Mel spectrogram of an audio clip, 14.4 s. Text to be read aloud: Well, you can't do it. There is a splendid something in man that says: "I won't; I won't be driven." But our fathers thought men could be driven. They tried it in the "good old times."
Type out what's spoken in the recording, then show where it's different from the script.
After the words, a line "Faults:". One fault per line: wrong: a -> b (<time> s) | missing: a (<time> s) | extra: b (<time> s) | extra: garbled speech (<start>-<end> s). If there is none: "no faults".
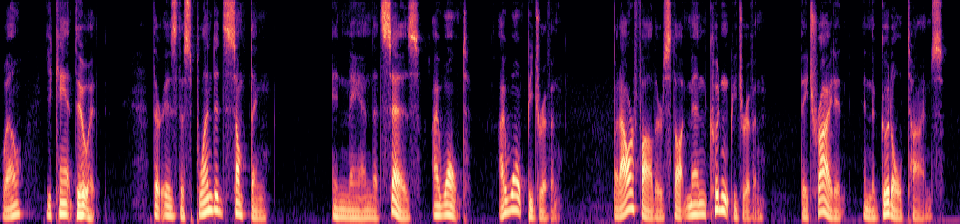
Well, you can't do it. There is the splendid something in man that says: "I won't; I won't be driven." But our fathers thought men couldn't be driven. They tried it in the "good old times."
Faults:
wrong: a -> the (2.7 s)
wrong: could -> couldn't (10.6 s)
